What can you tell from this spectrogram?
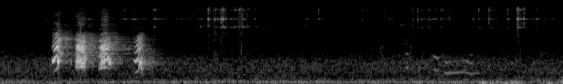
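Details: Senior male Wire Fox Terrier in rescue care after his owner died, giving four quick sharp barks in a row, followed by quiet with faint background noises.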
